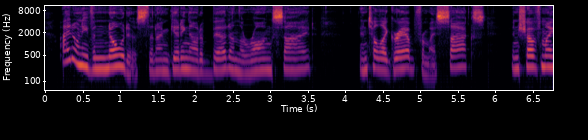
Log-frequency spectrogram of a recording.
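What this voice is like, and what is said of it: Usual voice. Nothing is said of it.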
